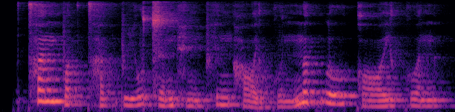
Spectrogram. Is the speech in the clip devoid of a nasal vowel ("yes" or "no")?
yes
